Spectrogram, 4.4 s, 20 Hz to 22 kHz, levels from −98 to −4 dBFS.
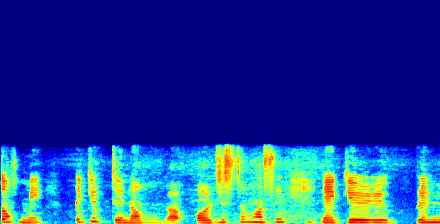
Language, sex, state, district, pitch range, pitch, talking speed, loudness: Hindi, female, Uttar Pradesh, Muzaffarnagar, 225-255 Hz, 235 Hz, 175 wpm, -17 LUFS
